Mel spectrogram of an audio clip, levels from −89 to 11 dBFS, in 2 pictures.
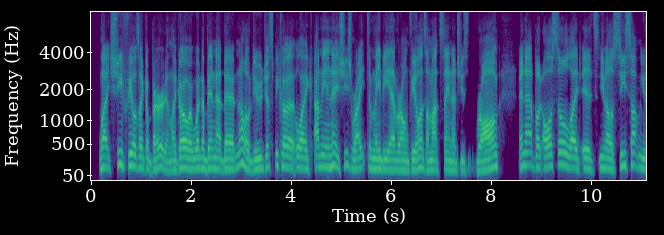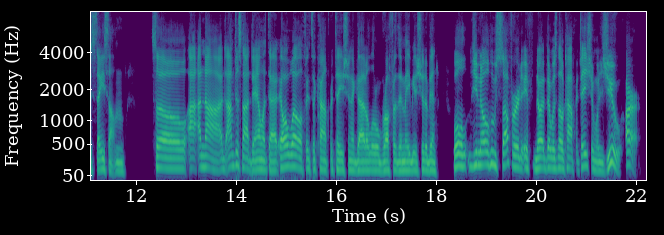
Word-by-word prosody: Like, 150 Hz, -1 st, +1 dB
she 190 Hz, +6 st, -1 dB
feels 170 Hz, -2 st, 0 dB
like 150 Hz, -2 st, 0 dB
a -, -, +1 dB
burden, 130 Hz, -2 st, +1 dB
like, 120 Hz, +1 st, -2 dB
"Oh, 140 Hz, 0 st, +5 dB
it 135 Hz, -, +3 dB
wouldn't 140 Hz, +2 st, +1 dB
have 140 Hz, -, +2 dB
been 145 Hz, 0 st, +1 dB
that 130 Hz, -3 st, +1 dB
bad." 130 Hz, +1 st, +2 dB
No, 165 Hz, -7 st, +2 dB
dude, 130 Hz, +4 st, -1 dB
just 155 Hz, +3 st, -3 dB
because 160 Hz, -3 st, +1 dB
like 145 Hz, -3 st, +1 dB
I 150 Hz, +1 st, +3 dB
mean 155 Hz, -1 st, -1 dB
hey, 170 Hz, -4 st, +1 dB
she's 175 Hz, +3 st, -5 dB
right 135 Hz, +3 st, 0 dB
to 150 Hz, -, -2 dB
maybe 130 Hz, -1 st, +1 dB
have 125 Hz, 0 st, +2 dB
her 120 Hz, -, +2 dB
own 120 Hz, -2 st, 0 dB
feelings, 125 Hz, +3 st, +1 dB
I'm 120 Hz, +1 st, 0 dB
not 120 Hz, -2 st, +1 dB
saying 125 Hz, -1 st, -2 dB
that 115 Hz, -1 st, -2 dB
she's 110 Hz, -4 st, -8 dB
wrong 125 Hz, +8 st, +4 dB, 0.4 s
in 155 Hz, +4 st, 0 dB
that, 180 Hz, -1 st, 0 dB
but 155 Hz, -1 st, 0 dB
also, 165 Hz, +4 st, +1 dB
like, 145 Hz, -5 st, +1 dB
it's, 135 Hz, -5 st, -2 dB
you 145 Hz, -, -1 dB
know 135 Hz, -2 st, +1 dB
see 160 Hz, +10 st, -3 dB
something, 175 Hz, -2 st, -2 dB
you 135 Hz, -2 st, -1 dB
say 125 Hz, +3 st, -2 dB
something. 105 Hz, -4 st, -5 dB, 0.5 s
So, 140 Hz, -2 st, +1 dB
ah, 140 Hz, +2 st, +1 dB
nah, 125 Hz, -6 st, +1 dB
I'm 160 Hz, -, +1 dB
just 180 Hz, -3 st, -4 dB
not 135 Hz, -4 st, +1 dB
down 125 Hz, +1 st, +1 dB
with 120 Hz, -3 st, -3 dB
that. 115 Hz, +2 st, 0 dB
Oh 155 Hz, +3 st, +4 dB
well, 160 Hz, -4 st, +2 dB
if 130 Hz, -, -12 dB
it's 135 Hz, -1 st, -6 dB
a 125 Hz, -, -4 dB
confrontation, 120 Hz, -1 st, -2 dB
it 115 Hz, -, -2 dB
got 115 Hz, +1 st, +3 dB
a -, -, +2 dB
little 115 Hz, -1 st, -1 dB
rougher 115 Hz, +1 st, 0 dB
than 115 Hz, 0 st, -1 dB
maybe 115 Hz, 0 st, -1 dB
it 110 Hz, -, -3 dB
shoulda 115 Hz, 0 st, -1 dB
been. 115 Hz, -2 st, -1 dB, 0.3 s
Well, 165 Hz, +1 st, +2 dB
you 175 Hz, +3 st, 0 dB
know, 180 Hz, 0 st, +1 dB
who 190 Hz, 0 st, -1 dB
suffered 165 Hz, -, 0 dB
if 140 Hz, -3 st, -2 dB
no 140 Hz, +2 st, +2 dB
there 145 Hz, +1 st, -1 dB
was 135 Hz, 0 st, -1 dB
no 140 Hz, -2 st, +1 dB
confrontation, 140 Hz, +1 st, -2 dB
was 110 Hz, -4 st, -3 dB
you -, -, +1 dB
her, -, -, +2 dB
135 Hz, 240 wpm, -23 LUFS, 120-155 Hz, 0.5 s, Oh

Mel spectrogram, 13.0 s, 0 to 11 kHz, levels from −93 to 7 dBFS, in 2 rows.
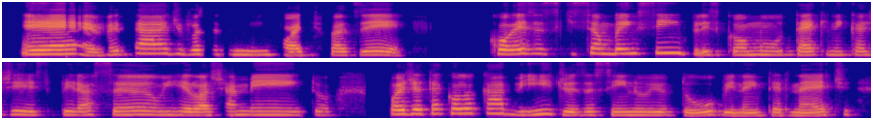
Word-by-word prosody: É, 245 Hz, -2 st, +7 dB
é 180 Hz, -, -2 dB
verdade, 265 Hz, +6 st, +1 dB
você 240 Hz, 0 st, -3 dB
também 220 Hz, -1 st, -4 dB
pode 195 Hz, -1 st, -1 dB
fazer 195 Hz, -1 st, +1 dB, 0.6 s
coisas 265 Hz, +1 st, +2 dB
que 270 Hz, -3 st, -20 dB
são 275 Hz, +2 st, -1 dB
bem 275 Hz, +1 st, +4 dB
simples, 290 Hz, -7 st, -1 dB
como 210 Hz, 0 st, -3 dB
técnicas 205 Hz, 0 st, -2 dB
de 220 Hz, +1 st, -1 dB
respiração 205 Hz, +1 st, -3 dB
e 205 Hz, -, -4 dB
relaxamento. 200 Hz, +1 st, -1 dB, 0.4 s
Pode 245 Hz, +1 st, +4 dB
até 270 Hz, +1 st, +2 dB
colocar 280 Hz, +1 st, +1 dB
vídeos, 205 Hz, -2 st, -2 dB
assim, 195 Hz, -1 st, -3 dB
no 190 Hz, 0 st, -1 dB
YouTube, 185 Hz, 0 st, -2 dB
na 165 Hz, 0 st, -2 dB
internet, 175 Hz, +4 st, -3 dB
210 Hz, 125 wpm, -24 LUFS, 195-245 Hz, 0.6 s, É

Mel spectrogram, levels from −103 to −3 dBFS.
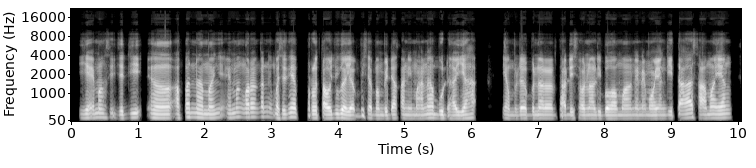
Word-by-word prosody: Iya 135 Hz, +1 st, +1 dB
emang 145 Hz, 0 st, -1 dB
sih. 130 Hz, -, -13 dB
Jadi, 135 Hz, +4 st, -2 dB
eee, 130 Hz, -2 st, +3 dB
apa 130 Hz, +4 st, -1 dB
namanya, 140 Hz, -1 st, 0 dB
emang 155 Hz, +2 st, -5 dB
orang 160 Hz, +1 st, +3 dB
kan 170 Hz, -, -3 dB
maksudnya 150 Hz, +2 st, 0 dB
perlu 130 Hz, -, +1 dB
tahu 125 Hz, 0 st, +5 dB
juga 135 Hz, 0 st, +3 dB
ya 115 Hz, -, +5 dB
bisa 210 Hz, 0 st, -4 dB
membedakan 115 Hz, +2 st, -1 dB
nih 115 Hz, 0 st, -5 dB
mana 115 Hz, +3 st, +1 dB
budaya 120 Hz, +1 st, 0 dB, 0.4 s
yang 125 Hz, -3 st, -4 dB
benar-benar 120 Hz, +1 st, +1 dB
tradisional 115 Hz, +1 st, -1 dB
dibawa 115 Hz, 0 st, +2 dB
sama 115 Hz, 0 st, 0 dB
nenek 115 Hz, 0 st, -4 dB
moyang 115 Hz, 0 st, 0 dB
kita 130 Hz, +4 st, +1 dB
sama 130 Hz, -1 st, 0 dB
yang, 135 Hz, +2 st, +2 dB
125 Hz, 180 wpm, -16 LUFS, 115-135 Hz, 0.4 s, tahu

